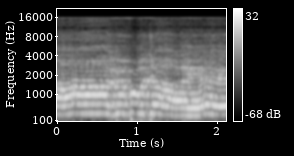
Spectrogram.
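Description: A man's voice singing one drawn-out melodic line of Urdu devotional poetry, the note held and sliding without a break.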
